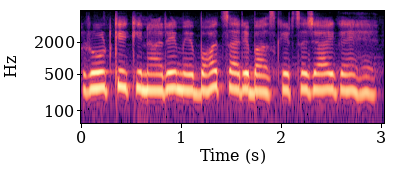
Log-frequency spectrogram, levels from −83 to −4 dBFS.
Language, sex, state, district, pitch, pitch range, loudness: Hindi, female, Uttar Pradesh, Lucknow, 255 Hz, 245-265 Hz, -14 LUFS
